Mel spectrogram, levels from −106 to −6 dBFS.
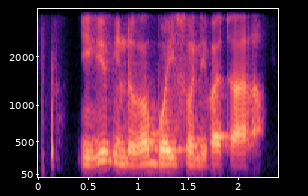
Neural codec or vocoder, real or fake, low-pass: codec, 16 kHz, 2 kbps, X-Codec, HuBERT features, trained on balanced general audio; fake; 3.6 kHz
